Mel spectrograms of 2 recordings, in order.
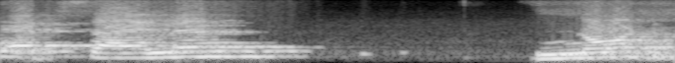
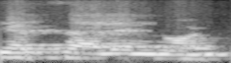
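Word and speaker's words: epsilon naught: तो अब बात ये है कि इसको सबसे पहले तो प्रोनाउंसिएशन में इसमें कभी कभी प्रॉब्लम आती है। इसको एप्सिलॉन नॉट कहा जाता है, दिस इज एप्सिलॉन नॉट।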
